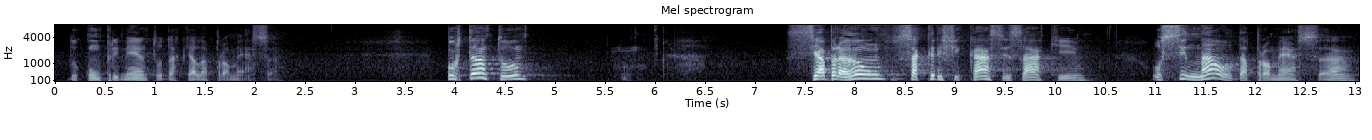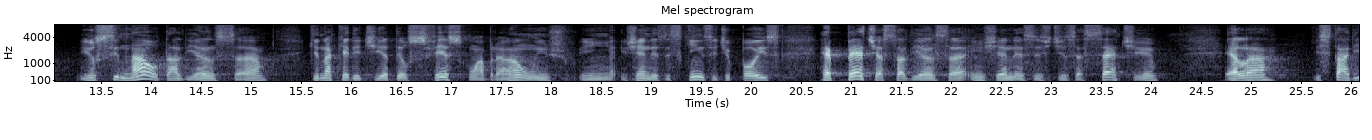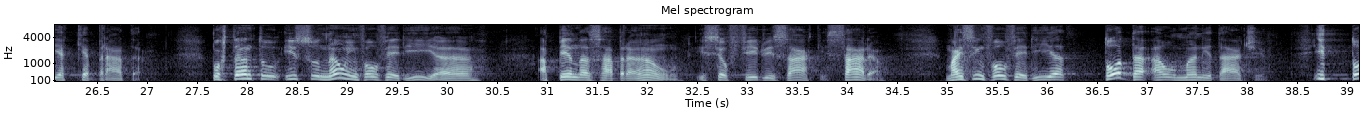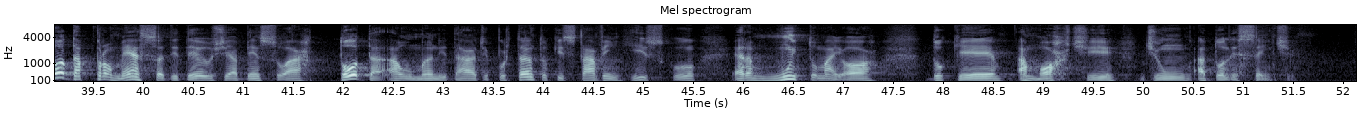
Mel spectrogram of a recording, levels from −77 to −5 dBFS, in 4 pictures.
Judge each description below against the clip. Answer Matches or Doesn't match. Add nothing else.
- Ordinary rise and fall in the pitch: Doesn't match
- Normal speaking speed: Doesn't match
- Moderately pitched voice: Doesn't match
